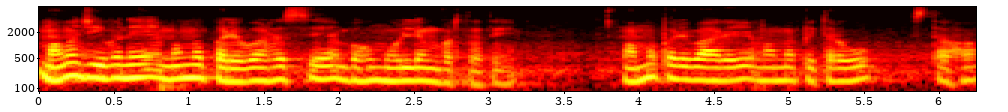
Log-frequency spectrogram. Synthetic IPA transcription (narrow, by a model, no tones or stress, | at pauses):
mɐmɐd͡ʒiːʋɐneːmɐmɐpɐɾiʋaːɾɐsjɐbɐɦumoːljɐmʋɐɾt̪ɐt̪eː | mɐmɐpɐɾiʋaːɾeːmɐmɐpit̪ɾɐʋu | st̪ʰɐɦɐ̆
